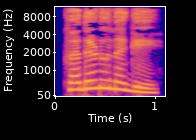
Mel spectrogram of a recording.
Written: ಕದಡುನಗೆ

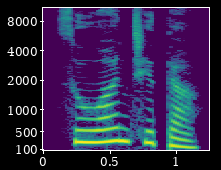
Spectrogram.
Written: ಸುವಾಂಛಿತ

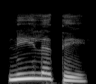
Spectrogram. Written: ನುಲಿತ

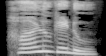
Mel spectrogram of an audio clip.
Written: ಹಲ್ಕಡಿ

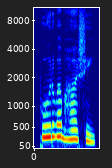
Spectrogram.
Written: ಪ್ರವಿಭಾಸಿ

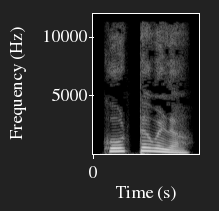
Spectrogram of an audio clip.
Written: ಕೊಟ್ಟವಳ

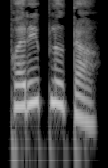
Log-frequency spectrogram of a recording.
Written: ಪರಿಪ್ಲುತ

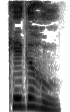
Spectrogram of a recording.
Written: ಕೈಗಾಹು

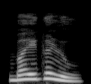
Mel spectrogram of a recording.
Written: ಭಯಾಕುಳೆ

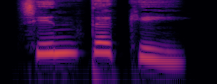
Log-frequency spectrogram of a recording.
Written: ಛಂದಕ

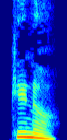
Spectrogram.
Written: ಕೀಣ

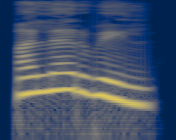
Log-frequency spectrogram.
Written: ಅಲರುವಿಲ್

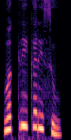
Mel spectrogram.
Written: ವಕ್ರೀಕರಿಸು

